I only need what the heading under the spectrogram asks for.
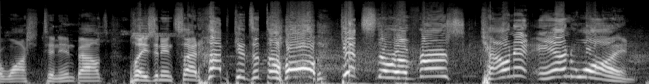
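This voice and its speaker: Male play-by-play basketball announcer, fairly high and clean-toned voice, punchy phrasing, excitable on big plays. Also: clean tone. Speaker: radio play-by-play sports announcer. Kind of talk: live basketball commentary. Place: indoor school gymnasium during a game.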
